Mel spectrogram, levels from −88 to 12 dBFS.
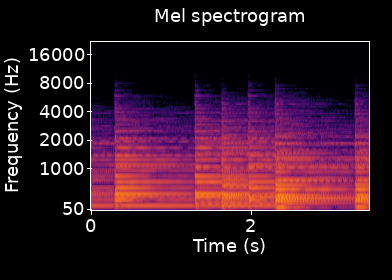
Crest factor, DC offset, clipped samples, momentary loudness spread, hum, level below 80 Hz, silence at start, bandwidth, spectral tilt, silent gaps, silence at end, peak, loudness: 16 dB; under 0.1%; under 0.1%; 10 LU; none; -54 dBFS; 0 s; 7.4 kHz; -8.5 dB/octave; none; 0 s; -4 dBFS; -21 LUFS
